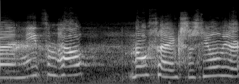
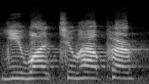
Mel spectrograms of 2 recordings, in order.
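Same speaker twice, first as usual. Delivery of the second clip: lower, monotone robot echo; robot girl; 4 semitones lower than usual. Acted. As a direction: parrot the words like a machine. Robot girl echoes the instruction literally.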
